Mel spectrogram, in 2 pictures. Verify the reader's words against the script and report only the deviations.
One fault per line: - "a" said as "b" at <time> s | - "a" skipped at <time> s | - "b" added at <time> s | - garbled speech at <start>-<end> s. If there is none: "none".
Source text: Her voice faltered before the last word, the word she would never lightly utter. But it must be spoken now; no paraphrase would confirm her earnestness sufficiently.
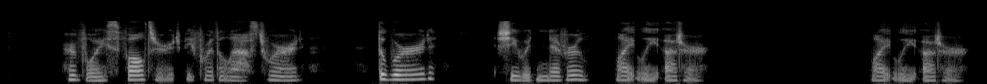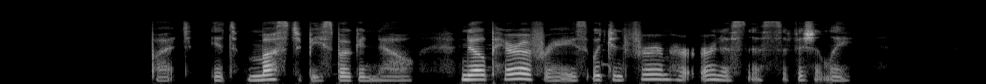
- "lightly utter" added at 8.7 s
